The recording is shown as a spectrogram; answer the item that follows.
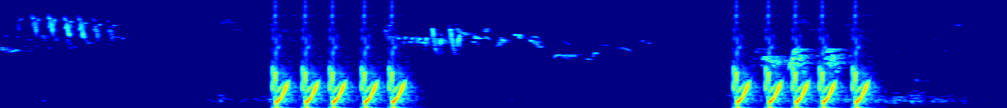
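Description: Big Bass Amazon Xtreme slot game sound effects: two spins end with the reels stopping one after another, each landing with a short rising 'bloop', in quick runs of about five. Brief high twinkling jingles sound between the spins, one at the start and one after the first spin.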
